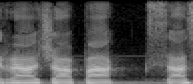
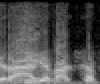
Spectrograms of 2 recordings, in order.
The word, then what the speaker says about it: Rajapaksa: Stiamo parlando, di Rajapaksa, si pronuncia così, Sì, Rajapaksa Famiglia.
